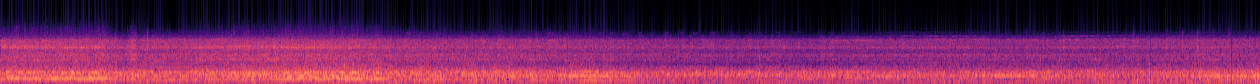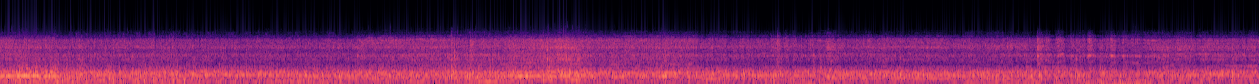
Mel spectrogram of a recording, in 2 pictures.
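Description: Suzuki Hayabusa inline-four engine of a sand rail running hard under load, heard on board, its note rising and falling as the car speeds up and eases off, loudest in the first few seconds.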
